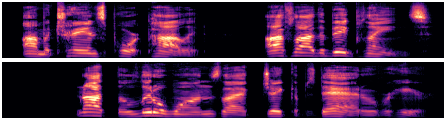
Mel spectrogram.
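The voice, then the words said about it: Deep baritone character voice. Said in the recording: “in his baritone voice.”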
